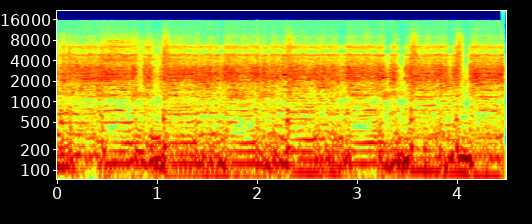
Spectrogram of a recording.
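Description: Punk rock music played by a full band, with strummed electric guitar.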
